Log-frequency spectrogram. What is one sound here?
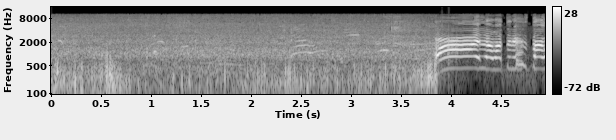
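Small waves wash onto the shore.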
